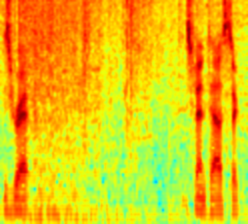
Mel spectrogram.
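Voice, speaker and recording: A man's voice: mid-range voice, flat delivery, measured pace, a bit bright, a little hiss or hum. A young Canadian man with a mild, near-American accent, chatting casually on a live stream in a loose, rambling way with lots of fillers. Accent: Canadian, close to American. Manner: laid-back, rambling, lots of fillers, chuckles.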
